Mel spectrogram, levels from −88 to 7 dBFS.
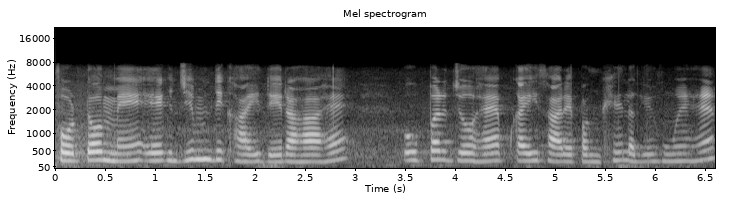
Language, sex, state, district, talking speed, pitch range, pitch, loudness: Hindi, female, Haryana, Charkhi Dadri, 155 wpm, 205-235 Hz, 220 Hz, -18 LUFS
